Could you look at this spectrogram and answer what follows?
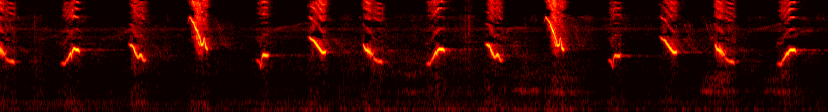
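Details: Red-cowled cardinal from Fortaleza, Ceará, Brazil, singing the açoite style of song: a loud series of clear whistled notes, some sharply descending from high, others rising, spaced about every half second, over faint low rumble.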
